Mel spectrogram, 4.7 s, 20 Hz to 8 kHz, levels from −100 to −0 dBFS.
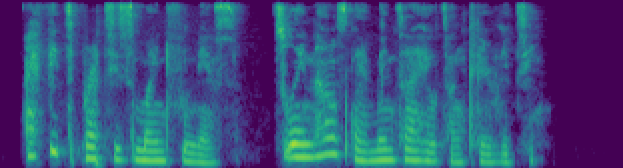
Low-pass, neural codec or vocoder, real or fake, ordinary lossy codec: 7.2 kHz; none; real; none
